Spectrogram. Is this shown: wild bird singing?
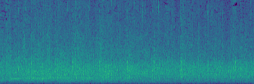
no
